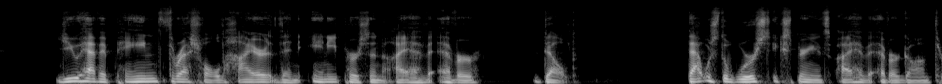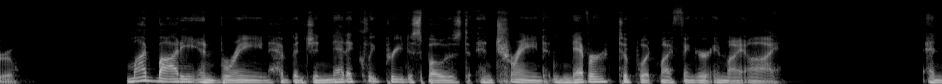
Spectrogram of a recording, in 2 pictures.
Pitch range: 95-125 Hz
